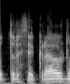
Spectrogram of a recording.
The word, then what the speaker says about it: 13Krauss: Pero un poco yo estoy diciendo 13 Kraus, no sé si se pronuncia así, si... – Correcto. – Ah, tal como, Alfredo. Como, como, suena, ¿no?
